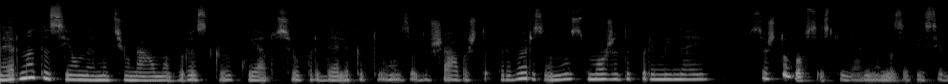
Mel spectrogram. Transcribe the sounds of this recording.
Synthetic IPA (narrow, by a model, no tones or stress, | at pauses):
mɛɾnət̪əsilˠnəɛmot̪sionalˠnəvɾɤskəkojat̪o̥sɛopɾɛd̪ɛlʲəkɐt̪ɔzɐ̰d̪ʊʃavəʃt̪əpɾɛvɤɾzənost̪mɔʒɛd̪ɐpɾɛminɛ | sɤʃt̪ʊvəfsəst̪ojaniɛnɐ̰zɐvisim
